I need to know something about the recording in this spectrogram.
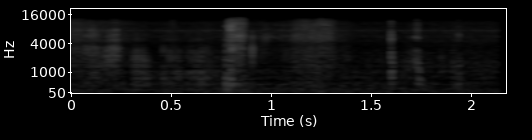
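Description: A mounted photograph being pulled off a felt pinboard by hand: a run of short scraping, tearing sounds, the loudest about a second in, then two quick clicks near the end.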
